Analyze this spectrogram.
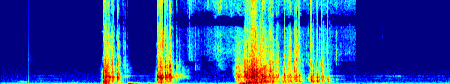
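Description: Plastic boxes knock and clatter together in a basket.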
